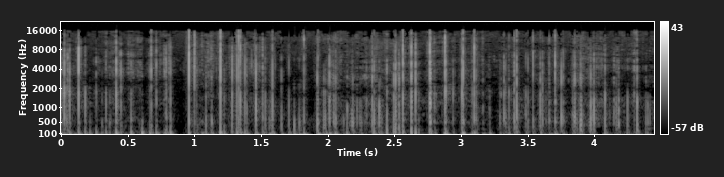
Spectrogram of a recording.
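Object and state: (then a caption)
Vinyl cosmetic pouch. A small zippered cosmetic pouch of iridescent holographic faux-leather vinyl with an embossed scale pattern is held in hand and scratched and tapped with long nails. A rapid, continuous run of short, dull taps and scratchy crackles sounds, mostly low and thumpy with little brightness. Each tap dies away almost at once.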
